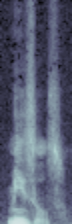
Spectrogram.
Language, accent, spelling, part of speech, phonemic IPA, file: English, US, measles, noun / verb, /ˈmizəlz/, En-us-measles.ogg
- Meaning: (noun) An acute and highly contagious disease which often afflicts children caused by the virus Measles morbillivirus and causing red rashes, fever, runny nose, coughing, and red eyes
